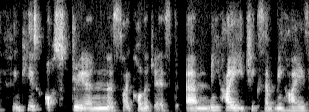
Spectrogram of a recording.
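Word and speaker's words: Mihaly Csikszentmihalyi: by a i think he's austrian psychologist um mihai chick sent me hi is how you pronounce his name and he wrote this book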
